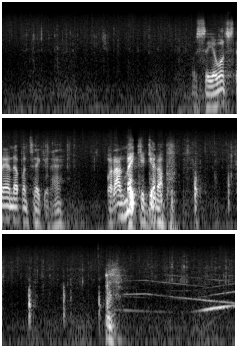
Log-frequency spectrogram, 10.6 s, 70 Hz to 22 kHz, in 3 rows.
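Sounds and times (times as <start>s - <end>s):
speech: 2.8s - 6.5s
overlapping police sirens wailing: 8.6s - 10.5s.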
